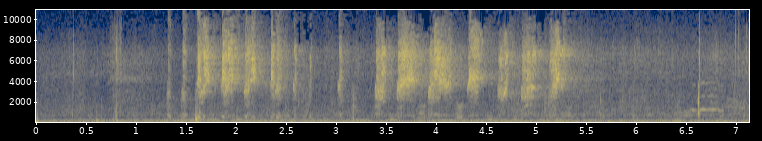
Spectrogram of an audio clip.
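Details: Baby monkey named Leo, hungry and begging its mother for milk, gives a run of shrill, harsh screeching cries in quick bursts, about a dozen in under four seconds, with faint clicks and background murmur.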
